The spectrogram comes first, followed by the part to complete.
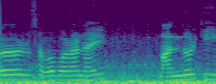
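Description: A man's voice talking inside a moving car, over the car's steady low engine and road rumble.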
